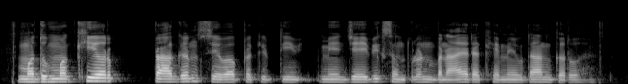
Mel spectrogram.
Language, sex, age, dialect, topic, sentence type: Magahi, male, 25-30, Southern, agriculture, statement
